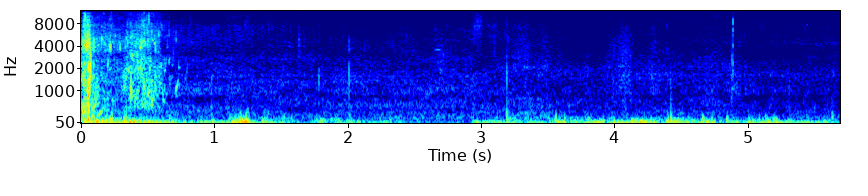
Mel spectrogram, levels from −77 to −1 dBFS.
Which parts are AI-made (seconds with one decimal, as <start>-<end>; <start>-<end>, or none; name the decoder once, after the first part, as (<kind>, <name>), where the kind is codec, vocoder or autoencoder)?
1.1-1.8 (vocoder, Vocos); 2.3-3.1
